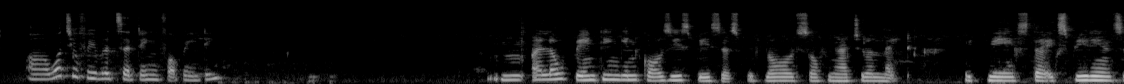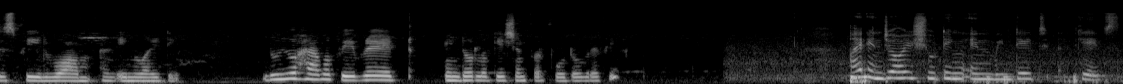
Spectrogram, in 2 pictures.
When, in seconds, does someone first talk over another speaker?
none

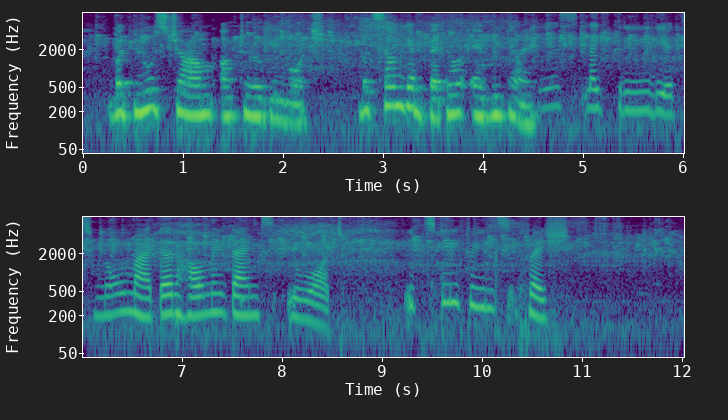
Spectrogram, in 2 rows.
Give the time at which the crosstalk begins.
none

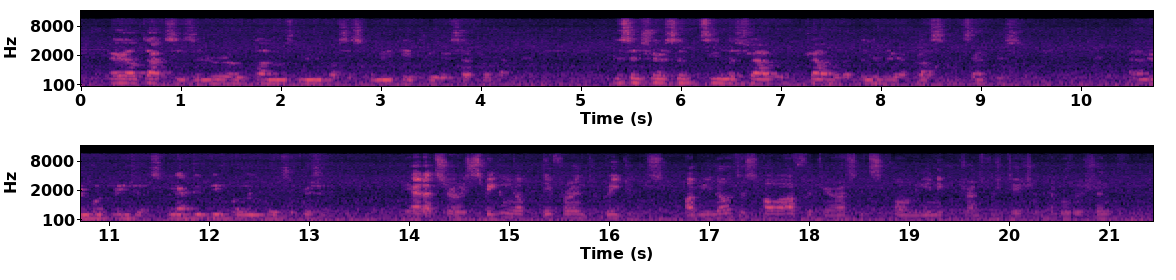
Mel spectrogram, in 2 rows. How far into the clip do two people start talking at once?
none

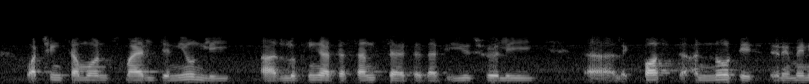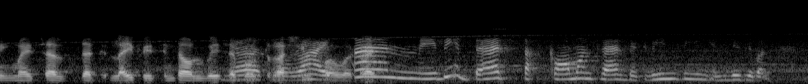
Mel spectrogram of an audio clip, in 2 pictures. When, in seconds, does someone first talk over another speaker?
10 s

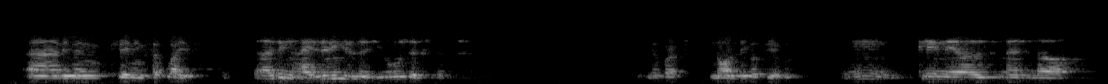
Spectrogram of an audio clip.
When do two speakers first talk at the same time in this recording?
none

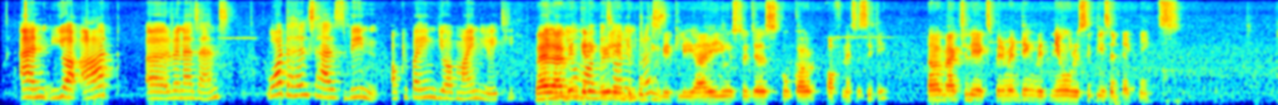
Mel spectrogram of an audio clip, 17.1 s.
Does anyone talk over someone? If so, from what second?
7 s

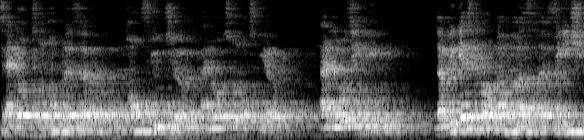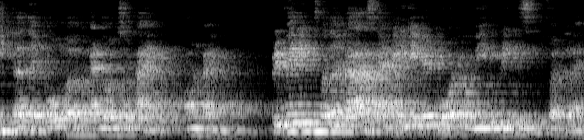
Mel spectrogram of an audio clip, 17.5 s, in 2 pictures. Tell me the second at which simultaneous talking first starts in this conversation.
none

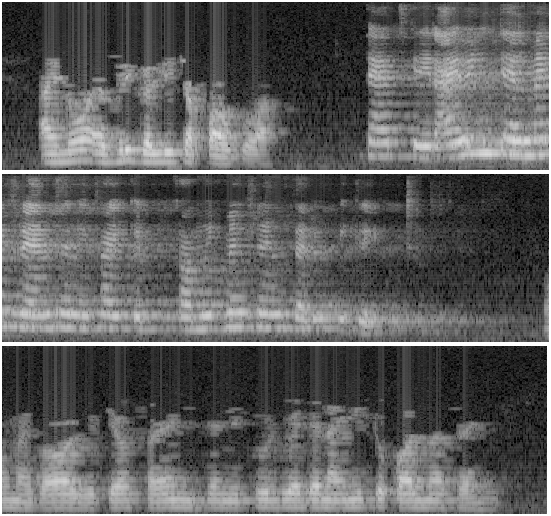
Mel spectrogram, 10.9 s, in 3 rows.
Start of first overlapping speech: none

